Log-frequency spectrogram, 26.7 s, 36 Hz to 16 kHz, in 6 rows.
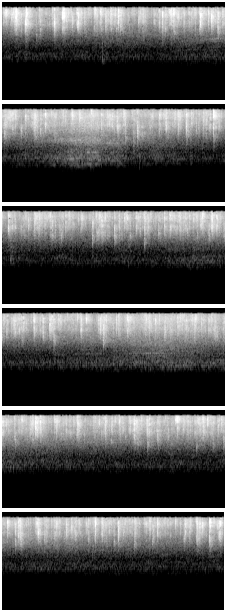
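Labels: Cars driving quietly and sparsely in the background. 0:00.0 - 0:26.7
Rain splashing. 0:00.0 - 0:26.7
Someone is breathing in and out. 0:05.7 - 0:07.1

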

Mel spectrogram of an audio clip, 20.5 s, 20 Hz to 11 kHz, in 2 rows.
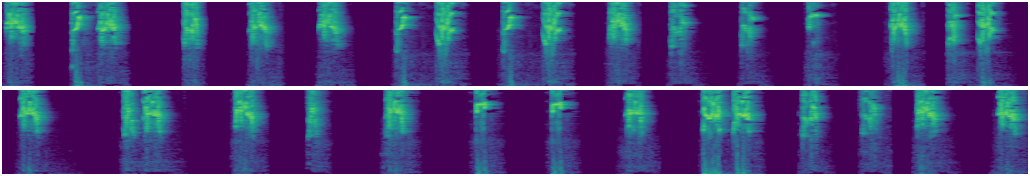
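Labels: A bird chirps at a high frequency indoors. 0:00.0 - 0:01.2
A bird chirps at a high frequency indoors. 0:01.8 - 0:08.2
A bird chirps at a high frequency indoors. 0:08.9 - 0:10.8
A bird chirps at a high frequency indoors. 0:11.4 - 0:11.9
A bird chirps at a high frequency indoors. 0:12.6 - 0:13.5
A bird chirps at a high frequency indoors. 0:14.1 - 0:14.4
A bird chirps at a high frequency indoors. 0:15.0 - 0:20.5

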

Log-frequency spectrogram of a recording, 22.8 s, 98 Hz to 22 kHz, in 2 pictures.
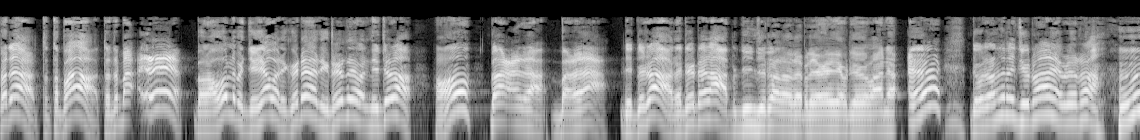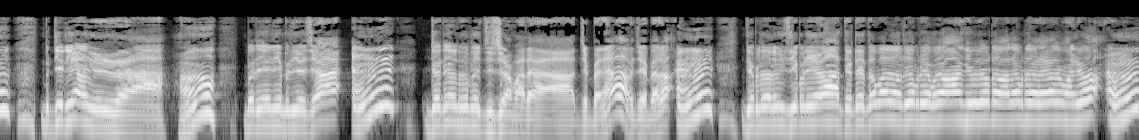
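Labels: A man speaks continuously in a self-invented language with varying volume. 0:00.0 - 0:22.8

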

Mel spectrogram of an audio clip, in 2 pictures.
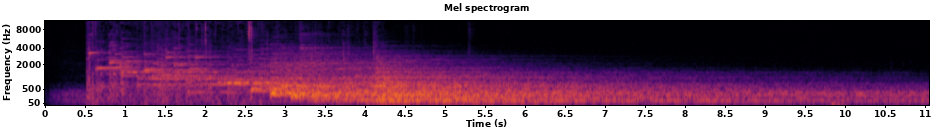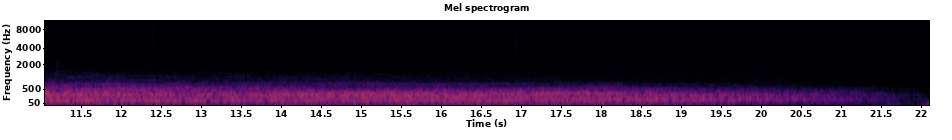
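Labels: Haunting piano music plays. 0:00.5 - 0:05.2
An echo follows the piano playing. 0:05.3 - 0:19.4

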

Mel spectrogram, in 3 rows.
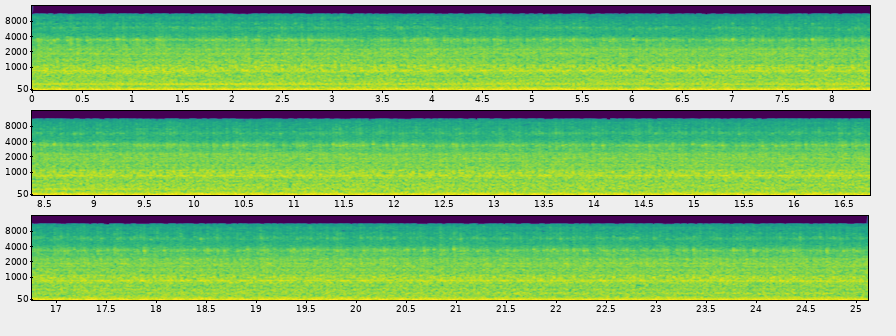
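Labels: A diesel engine running continuously with a loud, low-pitched, monotonous sound. 0:00.0 - 0:25.1

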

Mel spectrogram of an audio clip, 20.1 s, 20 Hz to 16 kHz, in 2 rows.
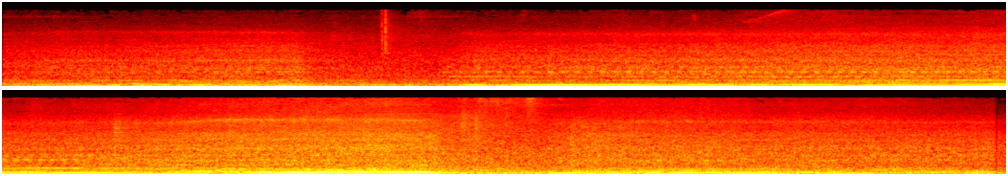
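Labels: Truck engine sound increases and then fades. 0:00.0 - 0:20.1

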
